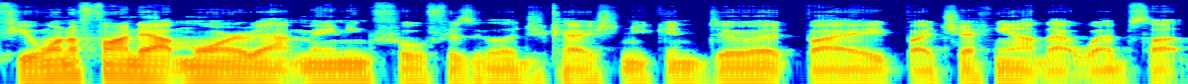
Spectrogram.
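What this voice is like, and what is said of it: Australian accent. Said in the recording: “another Australian here in Canada. to hear that accent”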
